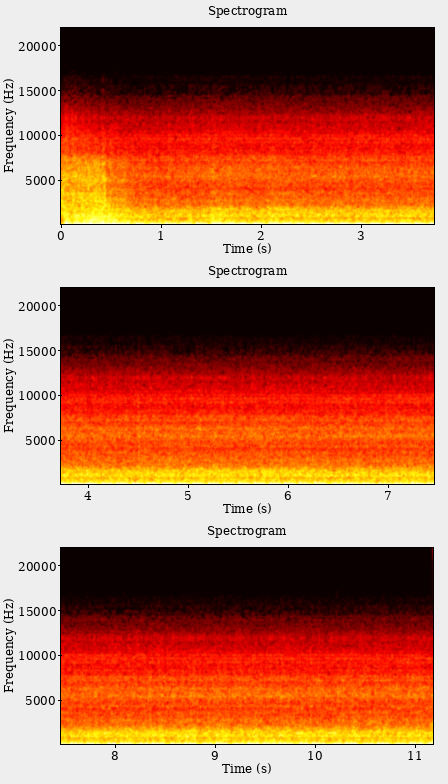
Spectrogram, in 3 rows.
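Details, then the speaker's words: 1973 Chevrolet Malibu parts car started after 25 years sitting, points checked, fresh gas and ether, oil full: rough, lumpy idle with uneven low chuff and stumbles, missing on probably three cylinders; may have pulled old gas into carburetor. "Doesn't sound very happy. It's missing on probably three cylinders."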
